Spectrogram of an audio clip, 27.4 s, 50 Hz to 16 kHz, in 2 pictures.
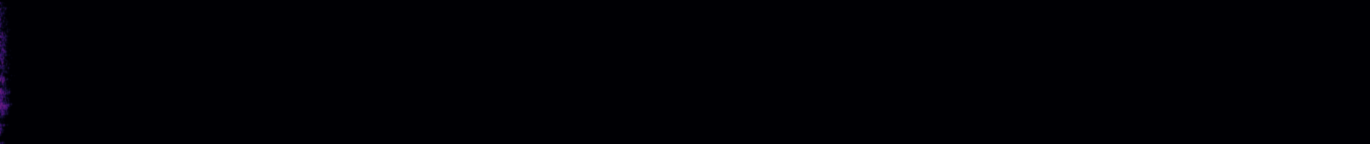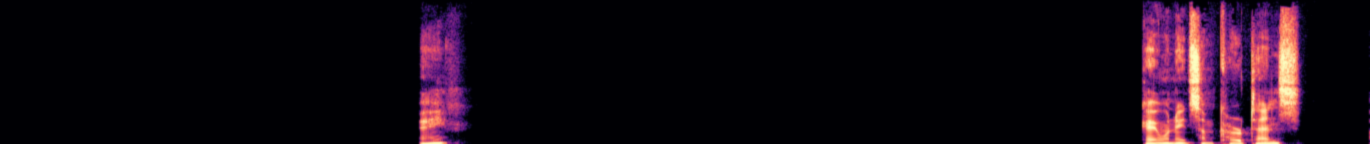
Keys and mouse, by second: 1.4 r, 1.5 z, 1.8 KP_9, 1.8 KP_0, 2.6 KP_Enter, 3.5 g, 3.6 z, 3.9 click, 4.1 y, 5.1 click, 5.4 g, 5.6 x, 6.9 click, 7.3 g, 7.5 y, 8.1 click, 8.2 g, 8.3 x, 12.2 shift+click, 12.9-15.2 typing, 13.8 click, 14.5 click, 15.6 click, 16.6 middle click, 19.4 shift+click, 19.9 shift+click, 20.3 g, 20.6 shift+z, 21.1 click, 24.8 click, 26.9 click.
